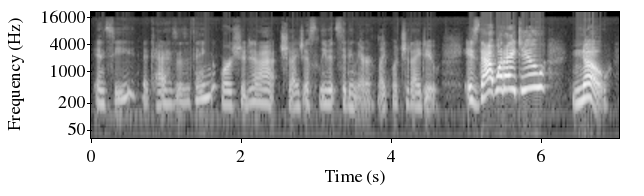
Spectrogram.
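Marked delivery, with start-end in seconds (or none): 0.0-4.6 much softer, half-whispered polite request; the sensible quiet way to ask for help; calm phone call. Pretend. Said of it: "and be like".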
